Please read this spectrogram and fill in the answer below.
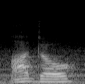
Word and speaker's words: Adonai: This is the name Adonai that we use to pronounce the name Yud and He and Vav and He.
